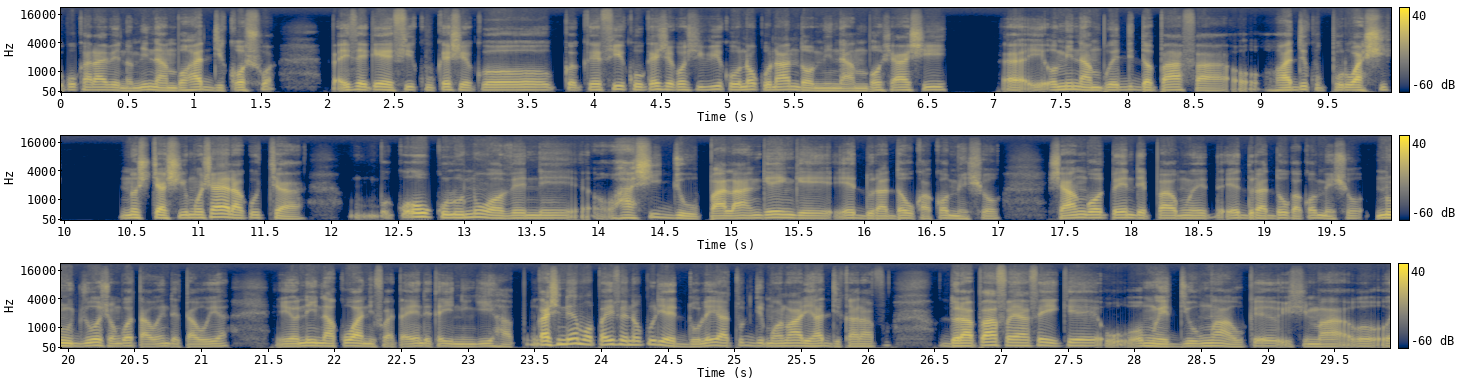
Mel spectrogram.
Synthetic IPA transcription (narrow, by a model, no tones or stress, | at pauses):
kukalavɛnɔminambɔɦadikɔʃwa | pa̰ifɛkɛfikukɛʃɛkɔkɛfikukɛʃ̬ɛkɔʃivikɔnɔkunandɔminambɔʃaʃḭ | ɔ̰minambuɛdidɔpafa̰ɔhadikupuɾwaʃi | nɔʃi̥t͡ʃaʃimwɛʃaɛlakut͡ʃa | ɔukulunuɔvɛnɛɔ̰haʃid͡ʒupalaŋɡɛŋɡɛɛduɾadɔukakɔmɛʃɔ | ʃaŋɡɔtwɛndɛpamwɛɛduɾadɔukakɔmɛʃɔnud͡ʒuɔʃ̬ɔŋɡɔtawɛndɛtauja | jɔnɛinakuwanifwa̰tajɛndɛtainiŋɡiɦapuŋɡaʃ̬inɛɛmɔpaifɛnɔkuɾiɛdulɛiatudimɔnɔaɾihadikalafu | dulapafajafɛikɛ̰ɔ̰mwɛdiumwaukɛ̰ʃima̰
